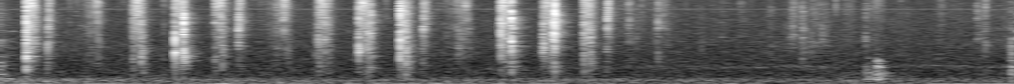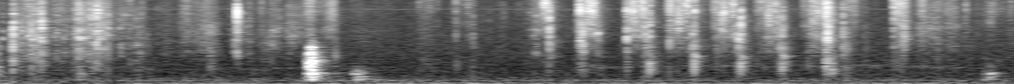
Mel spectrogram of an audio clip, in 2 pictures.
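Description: A deck of tarot cards shuffled by hand in quick riffling bursts, close and crisp, repeated several times with short pauses between, and a few soft taps along the way.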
